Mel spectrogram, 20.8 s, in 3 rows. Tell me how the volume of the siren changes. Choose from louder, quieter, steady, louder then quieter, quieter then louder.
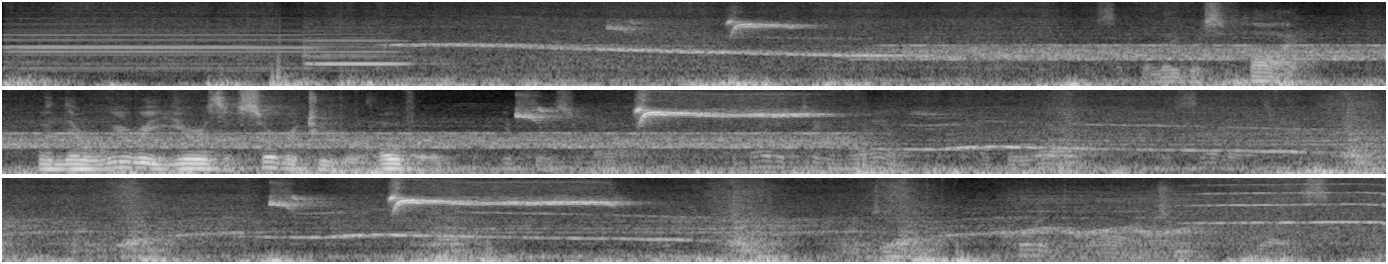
steady.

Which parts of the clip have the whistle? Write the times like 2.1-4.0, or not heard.
3.0-4.0, 9.4-11.1, 15.2-16.9.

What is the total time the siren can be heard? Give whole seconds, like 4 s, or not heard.
21 s.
